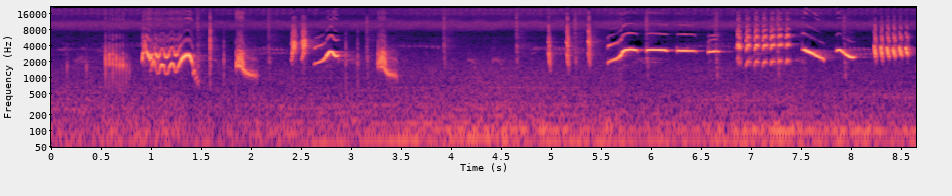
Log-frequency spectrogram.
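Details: Asian pied starling singing, played as training for birds that have stopped singing: harsh rasping bursts alternating with clear rising and falling whistles, a long level whistle, then a rapid chattering series, with a steady faint hiss.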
